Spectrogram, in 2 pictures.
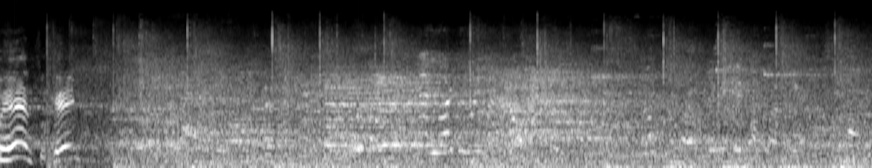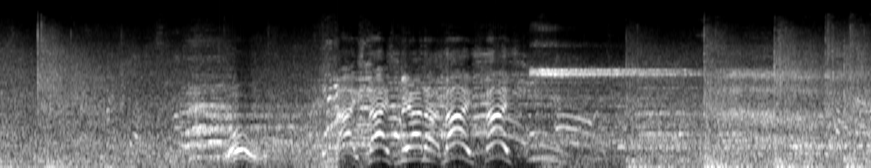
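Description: Spectators chatter and cheer in a large echoing gym.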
